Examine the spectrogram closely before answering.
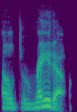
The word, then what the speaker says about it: El Dorado: it sounds strange in el dorado they actually pronounce it el dorado it took me a long time to get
